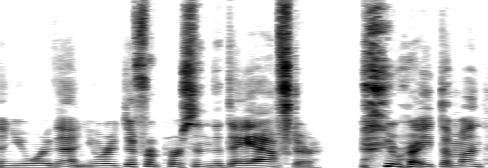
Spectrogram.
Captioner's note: laughs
